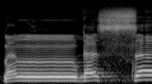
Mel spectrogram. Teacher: اب ہا اور دسا دونوں کا جو ہے ایک ہی ہے یعنی وہ بھی الف مدہ ہے وہ بھی الف مدہ ہے. ایک الف کھینچنا ہے دونوں کی مقدار ایک جیسی ہونی چاہیے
